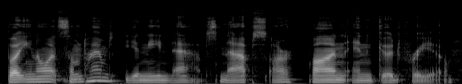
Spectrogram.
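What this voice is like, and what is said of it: Low, sultry, sleepy voice. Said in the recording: “I am tired. I just woke up after a pretty good nap ... sorry if my voice sounds extra sultry. It's probably just because I just woke up.”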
